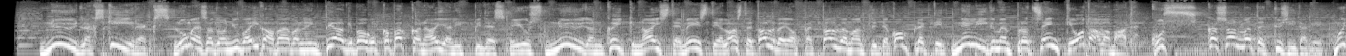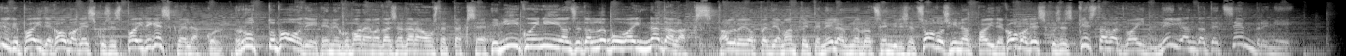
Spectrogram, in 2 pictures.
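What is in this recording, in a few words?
Estonian, male, commercial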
